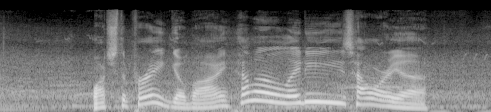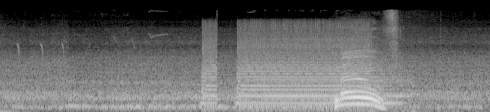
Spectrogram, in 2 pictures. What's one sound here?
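Cows moo loudly nearby.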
